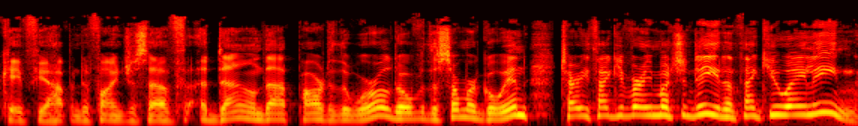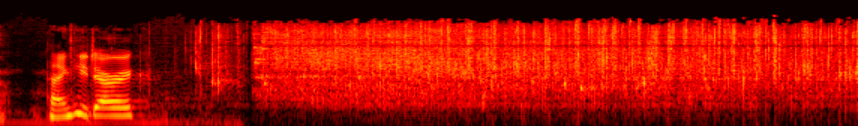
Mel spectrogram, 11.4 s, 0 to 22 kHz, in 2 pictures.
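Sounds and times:
speech: 0.0 - 6.8
egg frying and sizzling in a hot pan: 7.0 - 11.4.

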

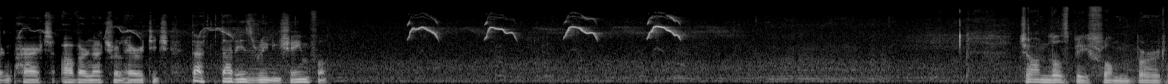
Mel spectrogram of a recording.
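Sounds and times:
hen harrier calling: 0.0 - 3.2, 4.0 - 7.3
speech: 0.0 - 3.4, 10.2 - 11.6.

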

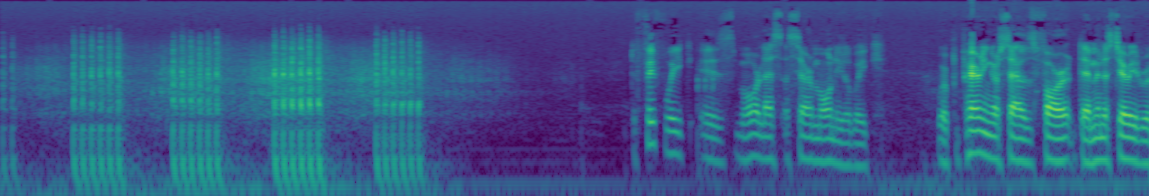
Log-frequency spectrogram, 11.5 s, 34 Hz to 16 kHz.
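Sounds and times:
machine-gun fire during a firing drill: 0.0 - 4.9
speech: 6.4 - 11.4.

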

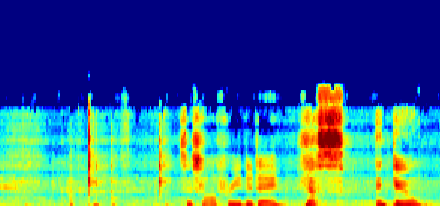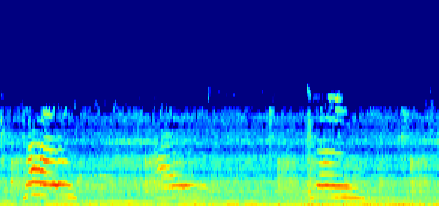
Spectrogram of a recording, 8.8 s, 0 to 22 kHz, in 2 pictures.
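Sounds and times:
hum and murmur of a busy store: 0.0 - 8.7
speech: 1.8 - 4.4
kitten meowing in a supermarket: 4.6 - 6.6, 7.5 - 8.2.

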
